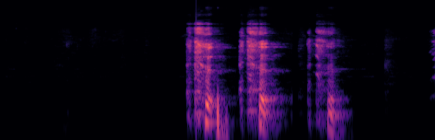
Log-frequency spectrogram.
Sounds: Cough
